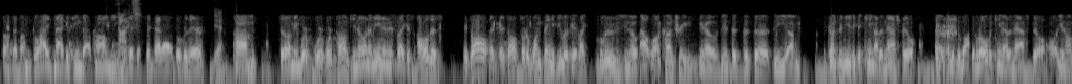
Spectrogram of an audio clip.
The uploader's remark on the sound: Join the MY-101.5 morning show by phone.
